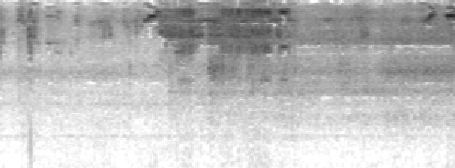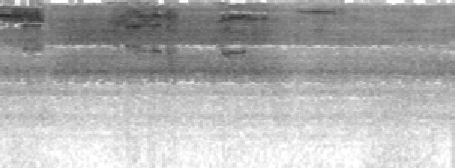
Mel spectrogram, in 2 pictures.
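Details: Ultrasonic piezoelectric bone saw cutting sinus-floor osteotomy during sinus technique, depth watched to avoid perforation; high-pitched hissing, chirping whine.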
